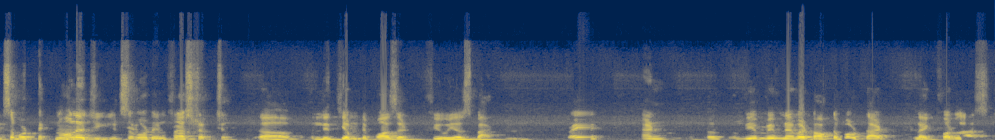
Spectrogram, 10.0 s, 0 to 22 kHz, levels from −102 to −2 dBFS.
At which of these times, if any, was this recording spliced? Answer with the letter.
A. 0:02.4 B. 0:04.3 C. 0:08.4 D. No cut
A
